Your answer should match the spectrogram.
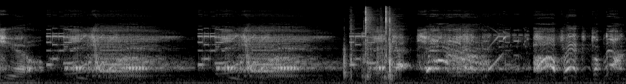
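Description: Kamen Rider Ex-Aid DX Gamer Driver toy belt, with a Gashat Gear Dual loaded, playing its electronic transformation sounds: a synthesized voice calls out over a looping game-style jingle. The sounds start suddenly, a short sweeping effect comes a little past the middle, and the lever-open call 'Perfect Knockout!' comes near the end.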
